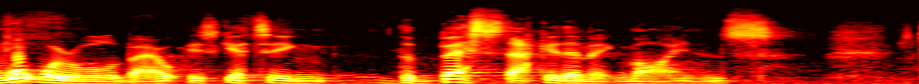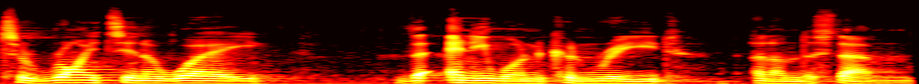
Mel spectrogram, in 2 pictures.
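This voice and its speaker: A man with a plain, everyday voice talks at a fairly slow pace and a fairly low pitch, with ordinary pitch variation. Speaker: think tank director opening a conference. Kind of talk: welcome speech.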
